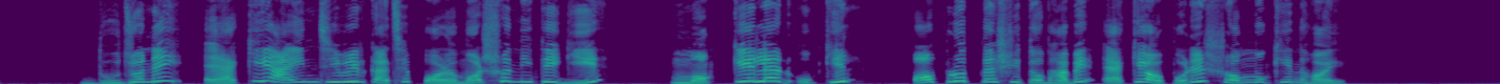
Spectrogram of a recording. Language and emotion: Bengali, disgusted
